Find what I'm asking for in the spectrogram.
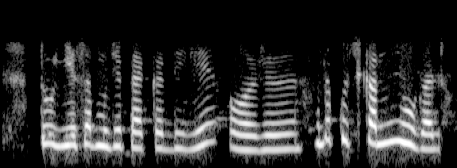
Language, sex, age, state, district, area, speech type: Urdu, female, 30-45, Uttar Pradesh, Lucknow, urban, conversation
